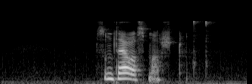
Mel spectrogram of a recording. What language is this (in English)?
Faroese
